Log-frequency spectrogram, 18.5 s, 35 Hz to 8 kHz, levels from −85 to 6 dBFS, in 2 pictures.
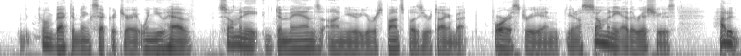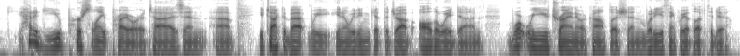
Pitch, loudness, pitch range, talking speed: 75 Hz, -28 LUFS, 70-80 Hz, 220 wpm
